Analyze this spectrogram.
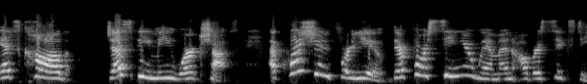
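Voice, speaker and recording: A raised, projected voice with a bright, sharp tone, very wide pitch swings and a moderate pace. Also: woman, extremely high pitch for a woman. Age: 60s. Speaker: motivational speaker. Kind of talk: prepared speech.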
